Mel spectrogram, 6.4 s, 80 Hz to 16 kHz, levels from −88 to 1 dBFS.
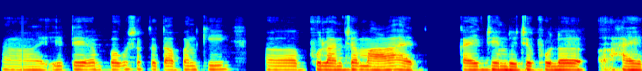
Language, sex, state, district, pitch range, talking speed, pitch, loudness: Marathi, male, Maharashtra, Dhule, 135-145 Hz, 130 wpm, 140 Hz, -17 LUFS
